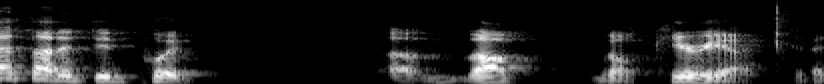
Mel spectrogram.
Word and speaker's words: Valkyria: really good and I thought it did put valkia did I say it right you did see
